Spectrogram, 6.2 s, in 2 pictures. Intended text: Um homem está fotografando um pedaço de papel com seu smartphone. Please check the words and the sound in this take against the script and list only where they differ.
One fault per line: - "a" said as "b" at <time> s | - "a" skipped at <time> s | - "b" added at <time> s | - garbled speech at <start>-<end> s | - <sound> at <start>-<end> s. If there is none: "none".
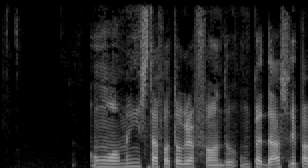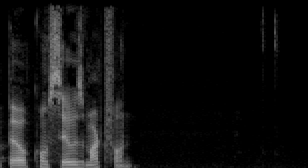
none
